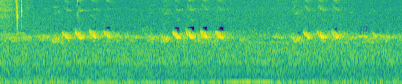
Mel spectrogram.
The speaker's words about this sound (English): I just so love the bird song.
